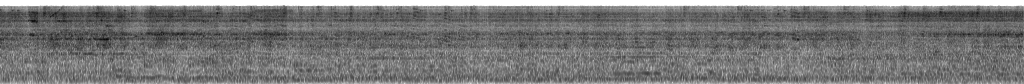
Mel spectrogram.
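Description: Loud, dense music plays on a keyboard.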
